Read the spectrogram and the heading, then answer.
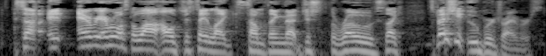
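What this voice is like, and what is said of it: Mixed accent, mostly American. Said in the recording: “my accents are just kind of like stockpiled on top of each other ... a little bit of English, a little bit of Australian, a little bit of American. Actually, now a lot of American ... Yeah, it is.”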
